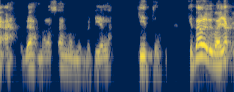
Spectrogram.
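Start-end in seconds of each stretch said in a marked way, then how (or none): 0.0-1.5 fed-up grumble. Retold or imitated. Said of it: "Kita jadinya kayaknya".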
